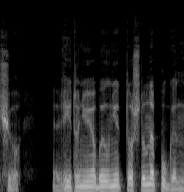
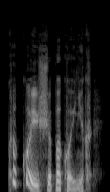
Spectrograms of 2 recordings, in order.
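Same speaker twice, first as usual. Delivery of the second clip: usual speaking voice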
